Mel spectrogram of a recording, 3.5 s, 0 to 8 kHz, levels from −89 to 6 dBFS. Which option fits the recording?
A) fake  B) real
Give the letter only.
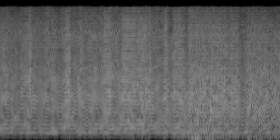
A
